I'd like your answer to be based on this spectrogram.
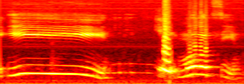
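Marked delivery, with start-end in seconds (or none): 0.1-1.4 steady held І, lips spread; long vowel І. Shown as a demonstration. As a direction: draw out І evenly and long. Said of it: "давайте ще разом вимовимо його". (рівне протяжне «І»)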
